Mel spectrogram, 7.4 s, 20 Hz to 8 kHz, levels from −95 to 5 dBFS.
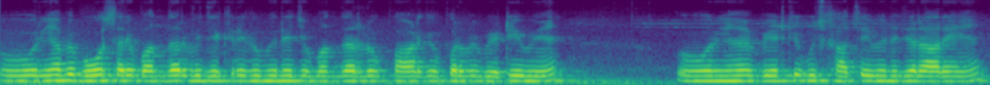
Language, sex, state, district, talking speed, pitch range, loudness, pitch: Hindi, male, Chhattisgarh, Kabirdham, 275 wpm, 175-185 Hz, -13 LUFS, 180 Hz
